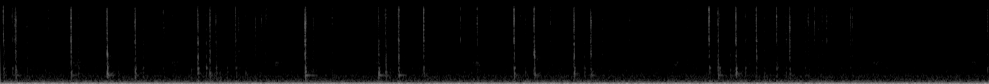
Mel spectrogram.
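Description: Both hands type continuously with fingertips on a MacBook Pro keyboard, its low-profile plastic keys set in a solid aluminum body. Irregular, crisp key clicks run through the whole clip at a steady typing pace. Underneath them sits a constant low hum.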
